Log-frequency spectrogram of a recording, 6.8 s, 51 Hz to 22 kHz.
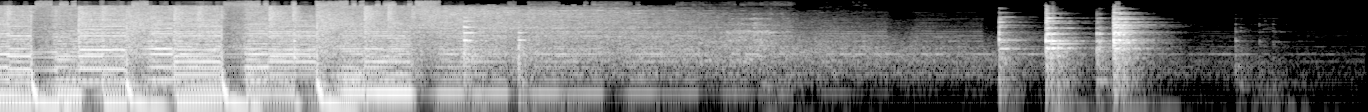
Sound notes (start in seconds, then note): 5.0 cutlery clank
